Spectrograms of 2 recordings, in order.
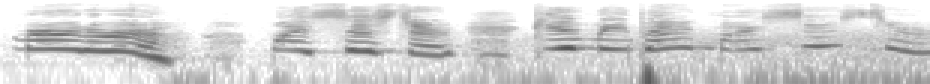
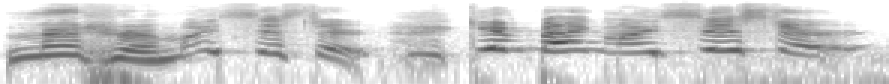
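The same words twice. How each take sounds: First: Very high, shrill demand; tearful scream. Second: High, loud, tearful demand; grief-stricken scream. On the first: Grieving girl screams at Faye again, tearful shout. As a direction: scream for her sister back. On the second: Grieving girl screams at Faye, furious and tearful. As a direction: scream for her lost sister. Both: Acted.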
